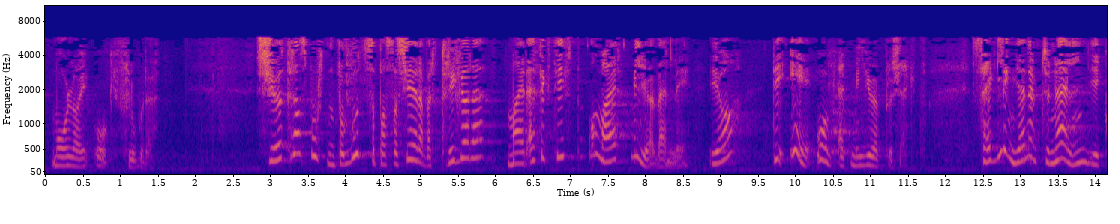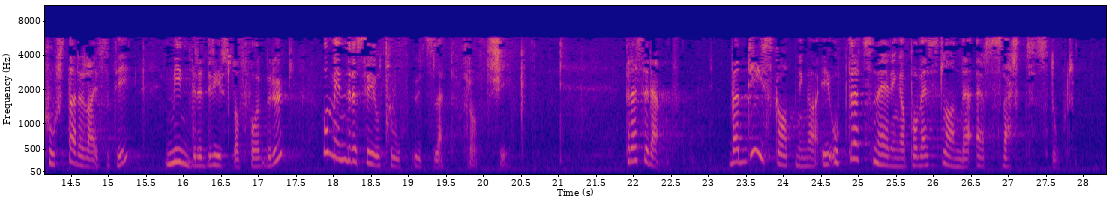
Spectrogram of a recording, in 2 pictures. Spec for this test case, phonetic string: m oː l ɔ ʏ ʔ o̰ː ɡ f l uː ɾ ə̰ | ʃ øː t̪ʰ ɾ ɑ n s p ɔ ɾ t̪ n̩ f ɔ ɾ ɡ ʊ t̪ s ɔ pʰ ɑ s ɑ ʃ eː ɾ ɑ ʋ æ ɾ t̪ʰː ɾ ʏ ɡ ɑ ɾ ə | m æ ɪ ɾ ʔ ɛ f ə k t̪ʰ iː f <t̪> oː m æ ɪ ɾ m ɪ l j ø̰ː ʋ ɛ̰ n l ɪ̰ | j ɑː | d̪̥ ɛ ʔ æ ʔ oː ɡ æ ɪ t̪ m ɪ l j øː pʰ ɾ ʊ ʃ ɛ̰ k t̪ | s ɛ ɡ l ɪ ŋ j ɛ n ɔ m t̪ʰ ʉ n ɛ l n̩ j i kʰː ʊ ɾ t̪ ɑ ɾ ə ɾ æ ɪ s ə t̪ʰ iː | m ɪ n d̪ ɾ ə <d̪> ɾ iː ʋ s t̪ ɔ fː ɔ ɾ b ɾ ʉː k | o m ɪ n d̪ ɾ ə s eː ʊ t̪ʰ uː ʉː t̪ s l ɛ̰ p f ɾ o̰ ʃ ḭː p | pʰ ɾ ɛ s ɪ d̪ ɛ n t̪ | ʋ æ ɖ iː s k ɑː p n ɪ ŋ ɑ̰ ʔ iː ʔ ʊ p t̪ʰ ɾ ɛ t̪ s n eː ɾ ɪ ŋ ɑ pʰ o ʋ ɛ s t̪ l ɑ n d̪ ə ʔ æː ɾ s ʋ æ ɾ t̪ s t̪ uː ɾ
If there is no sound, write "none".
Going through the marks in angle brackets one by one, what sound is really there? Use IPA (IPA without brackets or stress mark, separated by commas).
t̪, d̪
